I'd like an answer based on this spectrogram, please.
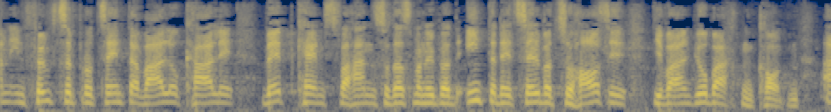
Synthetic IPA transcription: ənɪnfʏnft͡senpʁ̥ot͡sɛnt̚d̥eːɐvaːlːokʰaːləvɛpkʰɛmpsfɔɐɦandn̩z̥odasmanyːbɐʔɪntɐnɛtz̥ɛlbɐt͡suɦaʊzəd̥iːvaːlənbəoːbaχtn̩kʰɔntn̩ʔa

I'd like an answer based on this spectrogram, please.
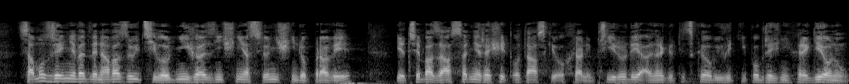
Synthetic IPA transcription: samo̞zrɛjmɲɛvɛdlɪnavazujiːt͡siːlo̞dɲiːʒɛlɛzɲɪt͡ʃɲiːasɪlɲɪt͡ʃɲiːdo̞pɾavɪjɛt̪r̝̥ɛbazaːsadɲɛrɛʃɪt̪ʔo̞t̪aːskɪo̞xɾanɪpr̥iːɾo̞dɪaʔɛnɛɾɡɛt̪ɪt͡skɛːɦo̞vɪuʒiciːpo̞br̝ɛʒɲiːxɾɛɡɪo̞nṵː

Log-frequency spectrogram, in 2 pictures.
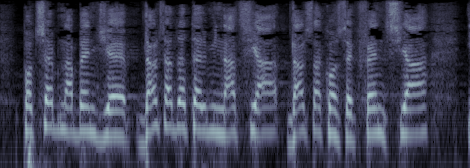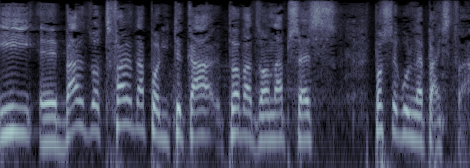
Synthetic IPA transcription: pɔtʂɛbnabɛɲd͡ʑɛd̪alʂad̪ɛt̪ɛɾmʲinat̪sʲjad̪alʂakɔ̃nsɛkfɛnt̪sʲjaibaɾd̪zɔt̪faɾd̪apɔlʲit̪ɘkapɾɔvad̪zɔnapʂɛspɔʂt͡ʂɛɡulnɛpaj̃st̪fa̰

